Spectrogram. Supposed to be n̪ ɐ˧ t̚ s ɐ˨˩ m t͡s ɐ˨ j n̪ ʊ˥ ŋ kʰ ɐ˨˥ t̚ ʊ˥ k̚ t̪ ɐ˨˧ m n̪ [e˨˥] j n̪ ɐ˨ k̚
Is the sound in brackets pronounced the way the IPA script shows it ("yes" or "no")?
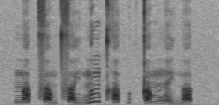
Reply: no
